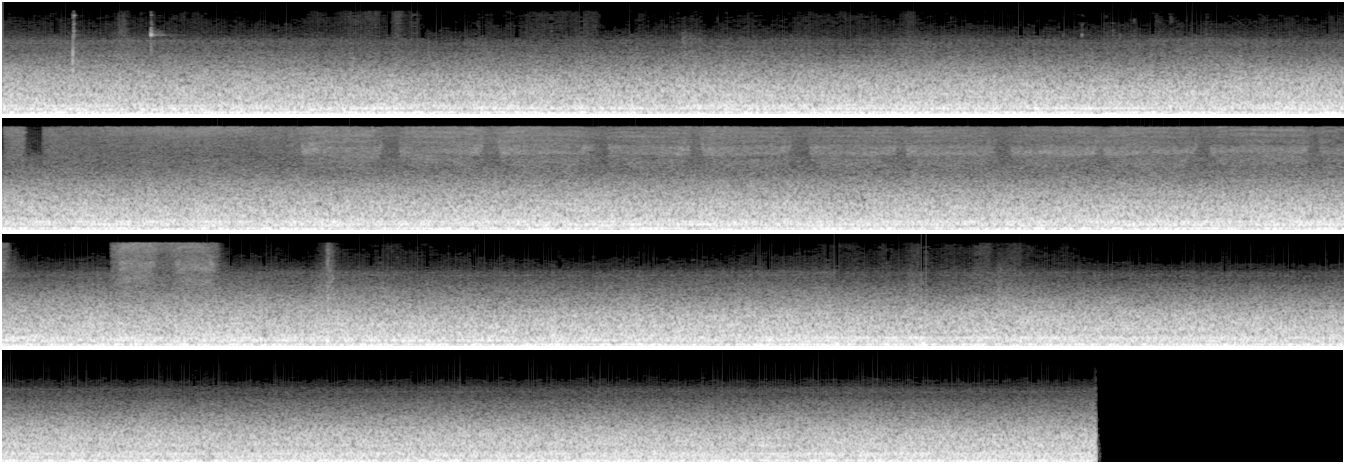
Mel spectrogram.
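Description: Spray-booth ventilation running with a steady low hum, and a gravity-feed spray gun hissing as it sprays clear coat: one long pass from about seven to thirteen seconds in, then a couple of short bursts. All sound cuts off suddenly near the end.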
